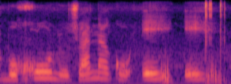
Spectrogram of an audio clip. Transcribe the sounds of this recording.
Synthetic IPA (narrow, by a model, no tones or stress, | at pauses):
bʊk͡xʰʊlʊd͡ʒwanakʼʊɪɪ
